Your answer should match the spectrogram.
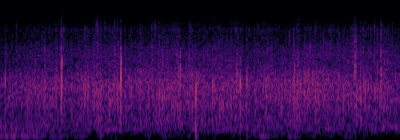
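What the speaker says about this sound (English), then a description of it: "Give a round of applause." Audience at a Comic-Con reunion panel applauding, a faint, distant wash of clapping with a few sharper individual claps standing out.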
